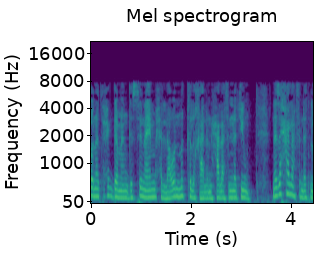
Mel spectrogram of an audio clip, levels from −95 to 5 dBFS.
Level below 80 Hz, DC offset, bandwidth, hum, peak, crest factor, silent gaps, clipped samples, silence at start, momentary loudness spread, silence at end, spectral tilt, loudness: -54 dBFS; under 0.1%; 8 kHz; none; -16 dBFS; 14 dB; none; under 0.1%; 0 s; 4 LU; 0 s; -5.5 dB/octave; -30 LUFS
